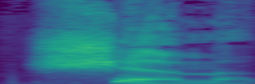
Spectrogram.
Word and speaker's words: shin: If that diacritical dot is located over the right prong, it has the sh sound to it, like she, shin.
